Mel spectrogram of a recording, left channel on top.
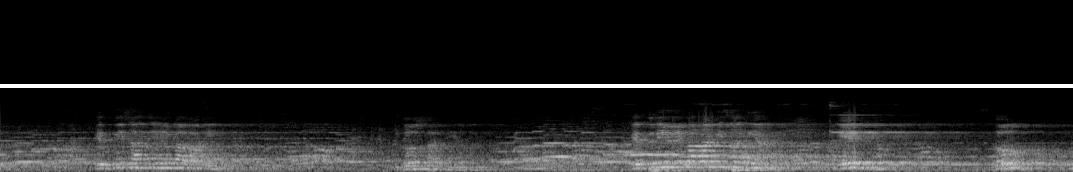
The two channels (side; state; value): left; silent; 62 dB below the other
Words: कितनी शादी हुई बाबा की? 2 शादियां। कितनी हुई बाबा की शादियां? 1 2।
